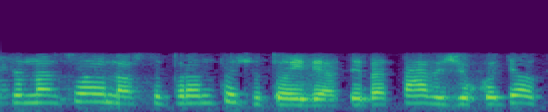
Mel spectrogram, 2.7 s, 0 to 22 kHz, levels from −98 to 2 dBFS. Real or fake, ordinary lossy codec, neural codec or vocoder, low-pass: real; AAC, 24 kbps; none; 3.6 kHz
